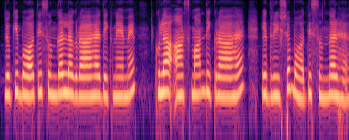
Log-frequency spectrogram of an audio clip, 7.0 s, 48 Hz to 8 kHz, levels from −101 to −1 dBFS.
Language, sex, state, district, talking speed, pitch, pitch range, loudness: Hindi, female, Bihar, Jahanabad, 180 wpm, 255 Hz, 240-270 Hz, -17 LUFS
